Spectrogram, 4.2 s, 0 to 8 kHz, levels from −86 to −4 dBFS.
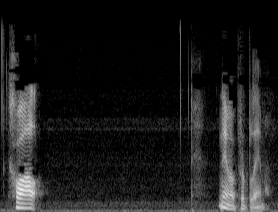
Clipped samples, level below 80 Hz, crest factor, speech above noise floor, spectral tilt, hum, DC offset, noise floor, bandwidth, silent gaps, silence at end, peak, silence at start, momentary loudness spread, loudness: under 0.1%; -50 dBFS; 24 dB; 37 dB; -6 dB/octave; 50 Hz at -60 dBFS; under 0.1%; -55 dBFS; 7.4 kHz; none; 0.15 s; 0 dBFS; 0.15 s; 23 LU; -19 LUFS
